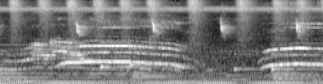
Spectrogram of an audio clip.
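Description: Domestic cats yowling in a territorial standoff. One long, wavering yowl sinks away after about three seconds, then another starts near the end and rises. Soft ambient music plays underneath.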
